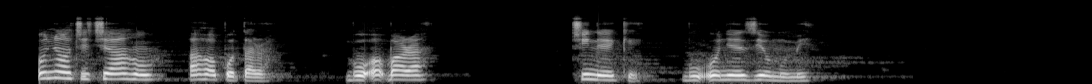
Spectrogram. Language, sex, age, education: Igbo, female, 15-29, tertiary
